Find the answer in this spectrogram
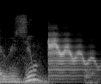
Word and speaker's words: résumé: I'm setting up my resume soon I'm pretty sure it's pronounced as a resume resume no it's resume isn't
